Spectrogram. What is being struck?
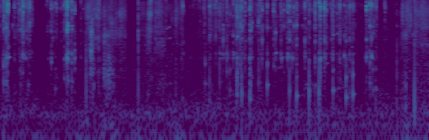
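Potted cactus spines.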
